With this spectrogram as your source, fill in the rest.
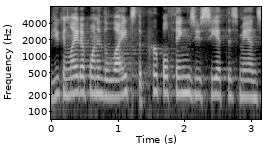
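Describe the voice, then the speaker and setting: A woman speaks at a medium pitch and a moderate pace. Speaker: paranormal investigator. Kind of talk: live paranormal session, calling out to spirits. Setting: attic of an old building, live stream. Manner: loud.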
